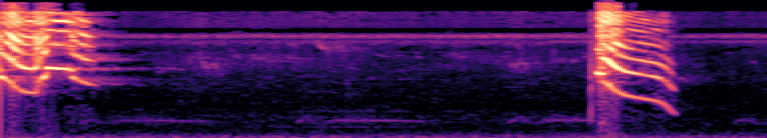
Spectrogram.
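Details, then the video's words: Parrot giving two loud harsh calls, each a rich descending screech about half a second long, separated by near silence of two and a half seconds, with a faint low hum. "Parrot Chirping Sounds / Voices"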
